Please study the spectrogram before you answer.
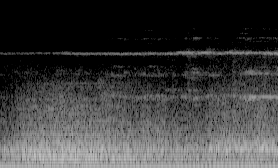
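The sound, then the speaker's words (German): A train passes near the Citroën factory: a continuous rumbling roll under a steady, piercing high squeal from the wheels, with the squeal holding for the whole passage. “Das war der Zug vom Citroën-Werk. Wenn man ihn so deutlich hört, gibt's Regen.”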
